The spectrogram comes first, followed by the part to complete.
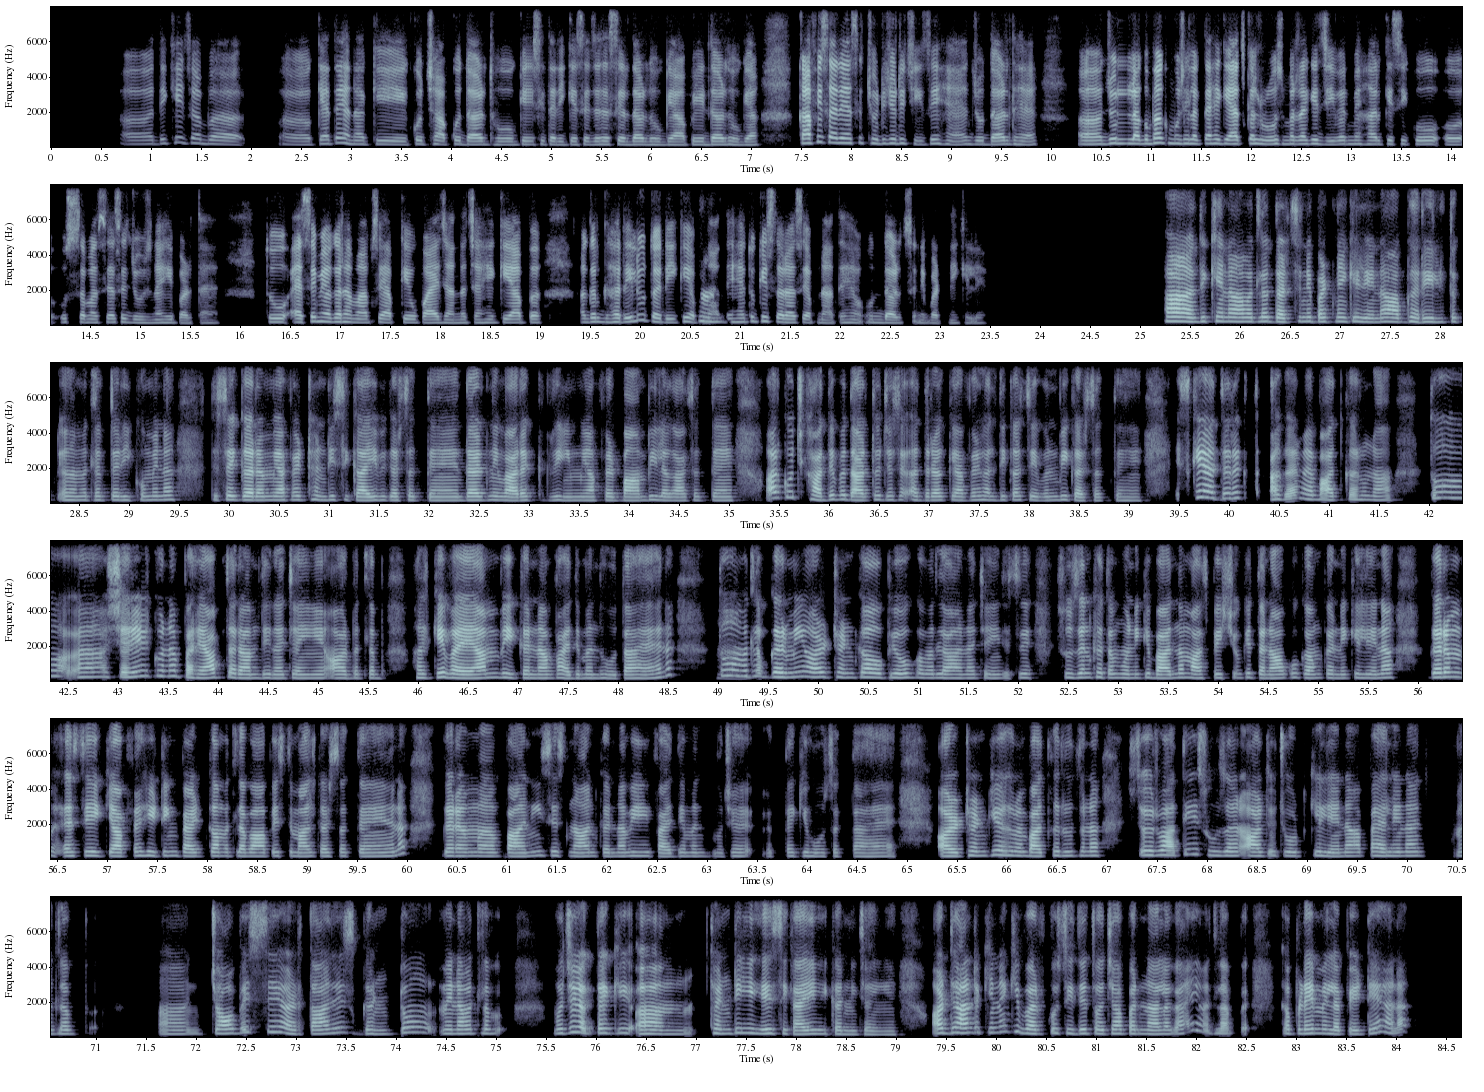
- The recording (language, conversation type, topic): Hindi, podcast, दर्द से निपटने के आपके घरेलू तरीके क्या हैं?
- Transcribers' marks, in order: in English: "हीटिंग पैड"; unintelligible speech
